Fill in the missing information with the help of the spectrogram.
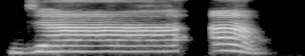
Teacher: حمزہ الگ سے لے کے آئیے، جا کا مد الگ کھینچنا ہے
